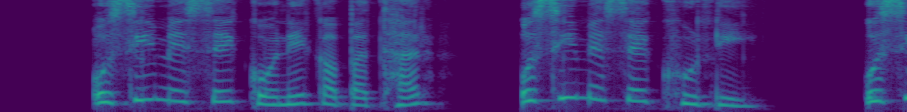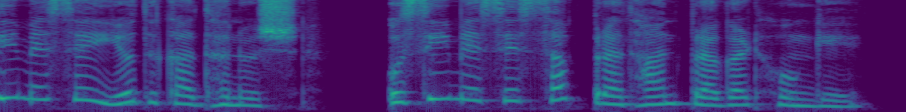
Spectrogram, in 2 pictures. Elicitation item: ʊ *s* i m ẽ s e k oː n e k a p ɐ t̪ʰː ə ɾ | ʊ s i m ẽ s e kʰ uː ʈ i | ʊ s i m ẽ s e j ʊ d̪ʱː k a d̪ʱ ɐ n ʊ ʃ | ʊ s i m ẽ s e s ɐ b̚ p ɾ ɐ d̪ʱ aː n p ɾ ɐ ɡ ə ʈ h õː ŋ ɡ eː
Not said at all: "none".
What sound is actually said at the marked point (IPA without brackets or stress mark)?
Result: s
